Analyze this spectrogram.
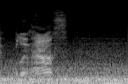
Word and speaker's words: Blumhouse: and were produced by bloomhouse it looks like blumhouse but i think it's pronounced bloomhouse and so i was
